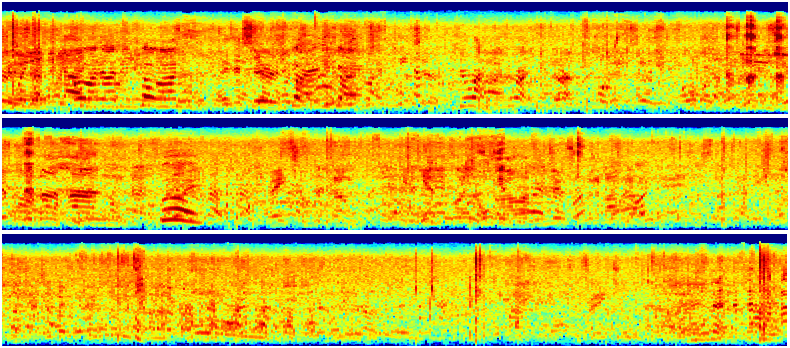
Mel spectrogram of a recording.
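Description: A crowd of young men chatter and shout outdoors.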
